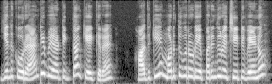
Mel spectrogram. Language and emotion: Tamil, angry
